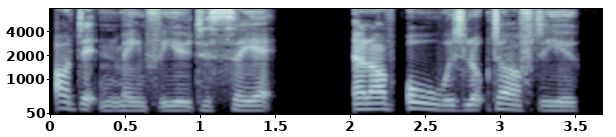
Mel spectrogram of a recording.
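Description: A woman's voice: rumbling low, fairly even intonation, moderate pace, no room sound, clean studio sound, voice pushed down. Bernie, a woman voicing a weary old gangster. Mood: resigned. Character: aging male crime boss, weary, calm and unrepentant.

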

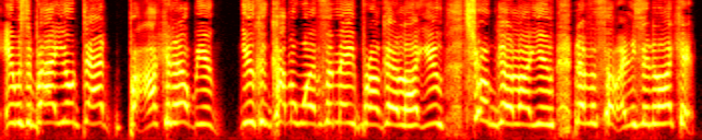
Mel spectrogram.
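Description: A woman's voice: extremely high pitch, little pitch movement, brisk, bright, forceful tone, dry recording, studio quality, voice pushed up, full character voice. A woman voicing a panicked male gang boss who gabbles and pleads, then turns cold. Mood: desperate pleading.

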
